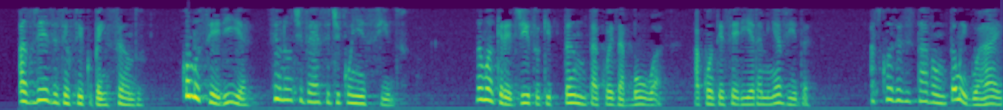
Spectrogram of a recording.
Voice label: TE AMO(F), fem; Amor; Telemensagens 2017

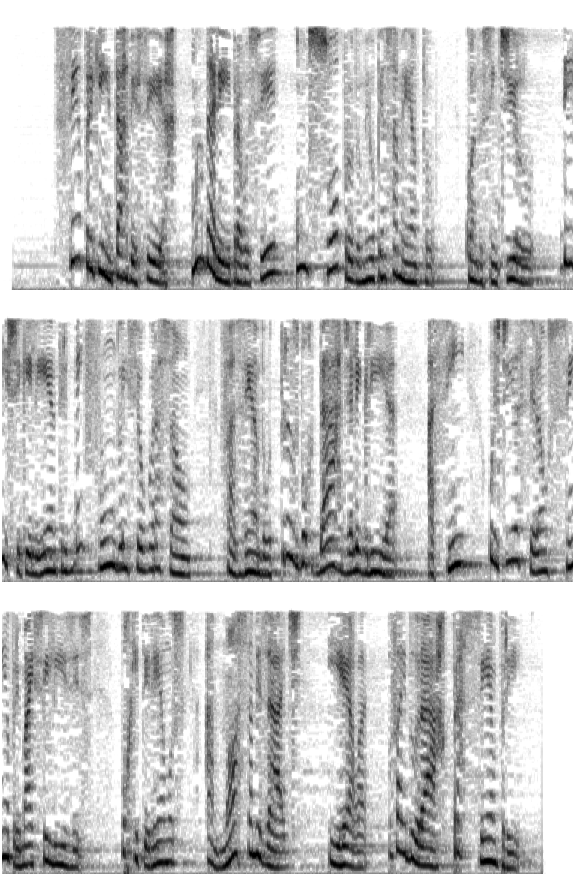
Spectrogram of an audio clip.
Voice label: Amizade Geral Feminino, Telemensagens

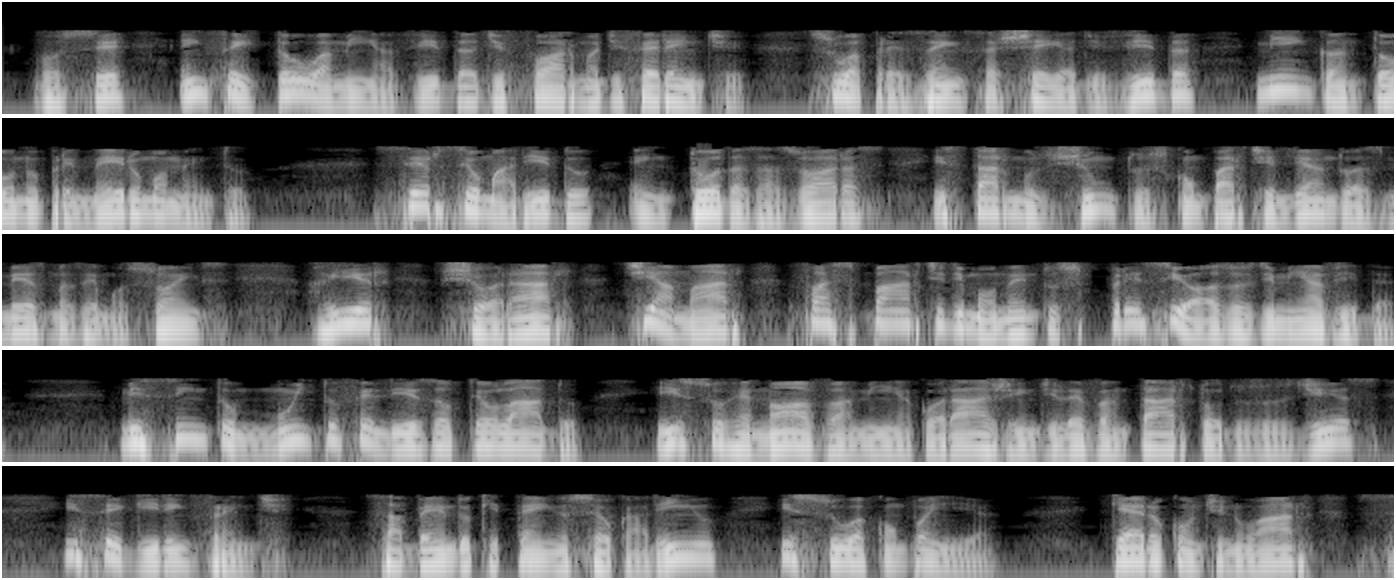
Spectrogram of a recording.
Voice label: TE AMO, Telemensagens, Amor, masc; Telemensagens 2017

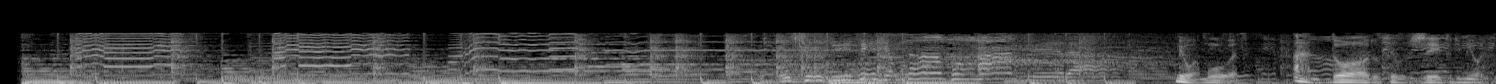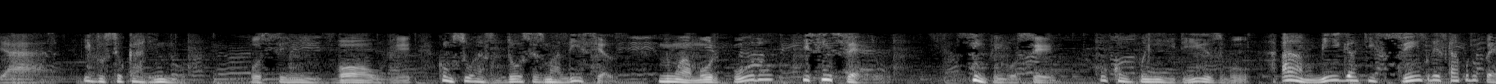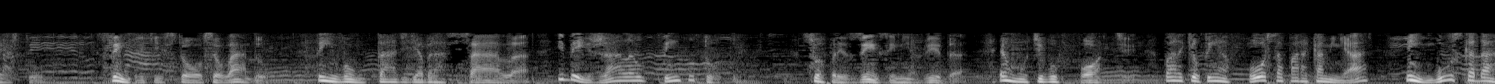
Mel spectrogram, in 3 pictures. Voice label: ROMANTICA, Telemensagens; Telemensagens 2017; Românticas

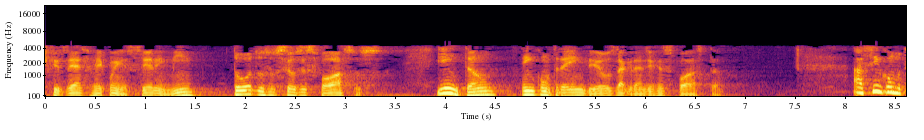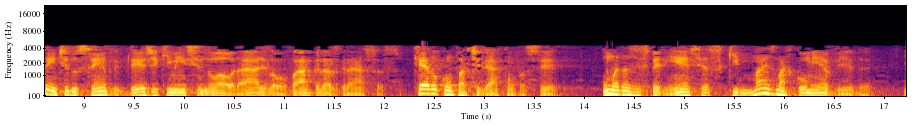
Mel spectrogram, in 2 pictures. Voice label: Evangélico Aniversário Mãe Masculino, Telemensagens

